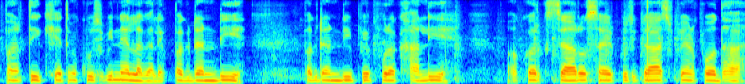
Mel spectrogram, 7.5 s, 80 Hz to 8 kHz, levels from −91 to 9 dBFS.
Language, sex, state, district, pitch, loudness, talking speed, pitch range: Hindi, male, Bihar, Jamui, 115 Hz, -19 LUFS, 175 wpm, 110-115 Hz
